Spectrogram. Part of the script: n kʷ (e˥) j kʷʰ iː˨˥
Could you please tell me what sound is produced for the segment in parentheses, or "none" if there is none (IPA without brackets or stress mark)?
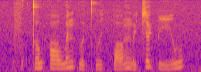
e˨˩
